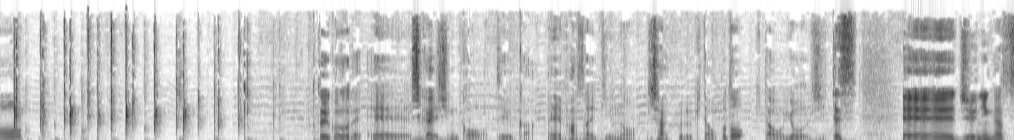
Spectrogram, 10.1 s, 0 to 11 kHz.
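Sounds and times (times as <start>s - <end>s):
speech: 0.0s - 0.5s, 3.2s - 10.1s
hands clapping in a studio: 0.0s - 3.4s.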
